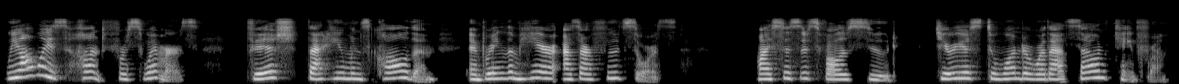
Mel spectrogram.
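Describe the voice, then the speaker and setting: A woman reading a scripted first-person story aloud as its author, in a deliberate storytelling manner. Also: sits high, steady tone, a bit bright. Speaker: author reading own book chapter.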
